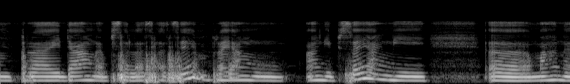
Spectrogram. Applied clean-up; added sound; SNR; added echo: none; none; none; reverberation time 0.2 s.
